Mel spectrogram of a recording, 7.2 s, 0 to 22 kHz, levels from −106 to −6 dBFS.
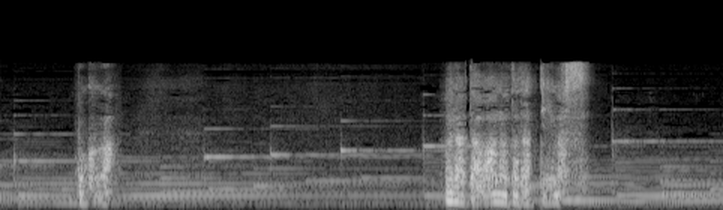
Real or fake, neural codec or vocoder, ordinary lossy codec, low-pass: real; none; AAC, 32 kbps; 7.2 kHz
